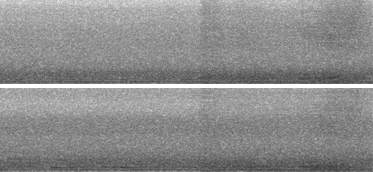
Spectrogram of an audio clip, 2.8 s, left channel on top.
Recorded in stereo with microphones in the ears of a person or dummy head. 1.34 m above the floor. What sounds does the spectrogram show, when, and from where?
1.5 s a zipper: 75° right (ahead or behind), 9.5 m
